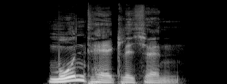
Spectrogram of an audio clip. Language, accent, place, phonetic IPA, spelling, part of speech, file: German, Germany, Berlin, [ˈmoːnˌtɛːklɪçn̩], montäglichen, adjective, De-montäglichen.ogg
- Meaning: inflection of montäglich: 1. strong genitive masculine/neuter singular 2. weak/mixed genitive/dative all-gender singular 3. strong/weak/mixed accusative masculine singular 4. strong dative plural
